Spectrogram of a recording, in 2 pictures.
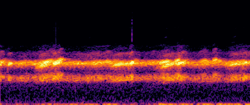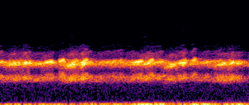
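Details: Frogs crowding a spring wetland croak together in a thick, continuous trilling chorus, recorded live without looping; a couple of sharp clicks stand out, and a low rumble enters near the end.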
